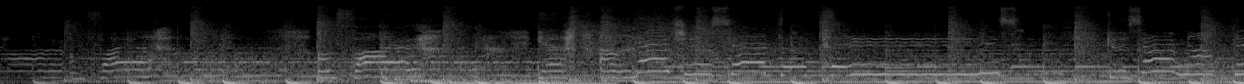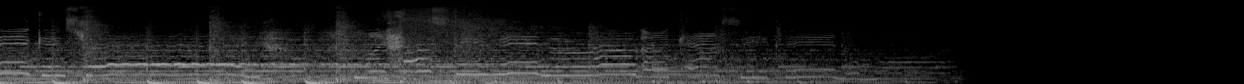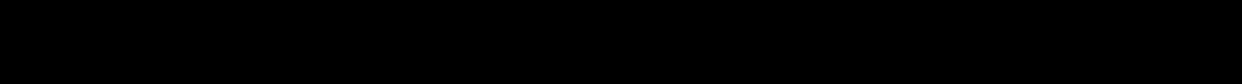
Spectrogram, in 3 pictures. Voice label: dia dos pais namorado feminina

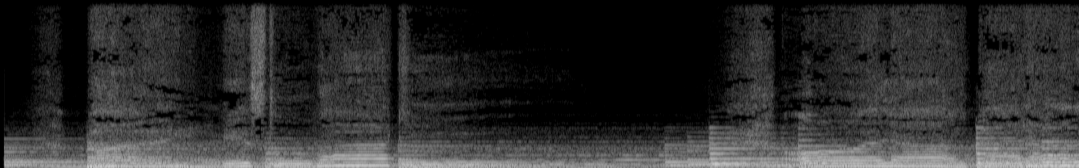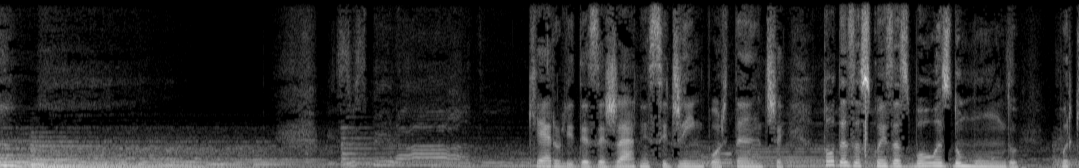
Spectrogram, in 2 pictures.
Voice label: dia dos pais feminina gospel; evangelica

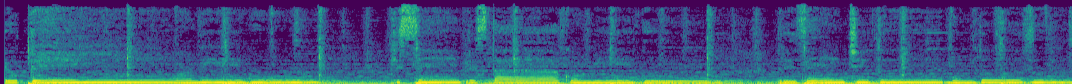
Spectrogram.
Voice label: voz infantil pai masc, Aniversário Voz Infantil – Pai – Voz Masculina; Telemensagens

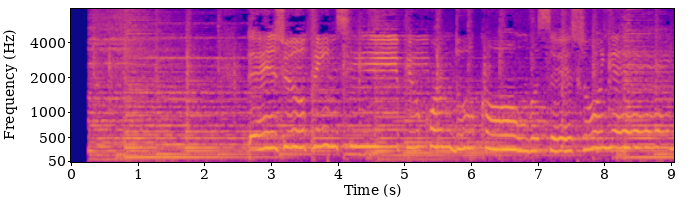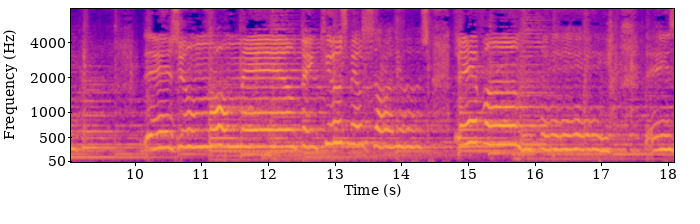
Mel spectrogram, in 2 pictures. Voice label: romati masc gospel

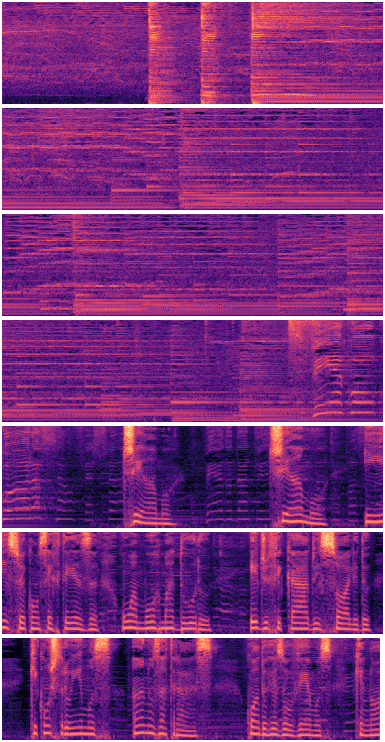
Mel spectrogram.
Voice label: Dia dos Namorados para Marido, Voz Feminina

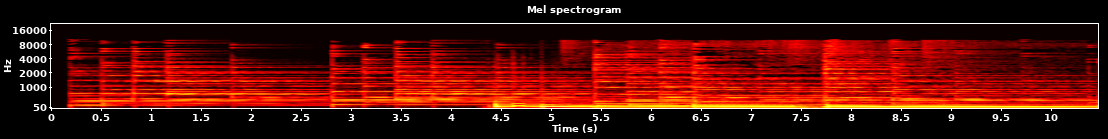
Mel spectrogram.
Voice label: amigo gospel, Aniversário de Amigo Gospel – Voz Feminina; Telemensagens para todas as ocasiões

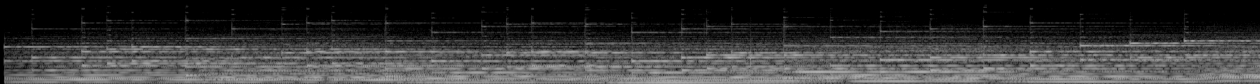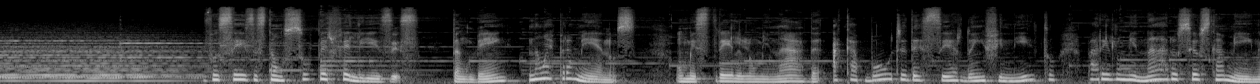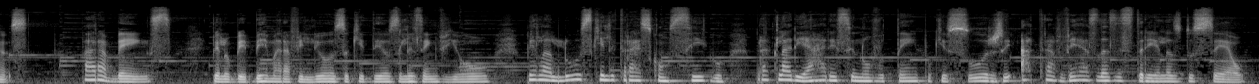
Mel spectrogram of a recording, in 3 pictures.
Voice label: maternidade fem, Telemensagem de Maternidade, Voz Feminina

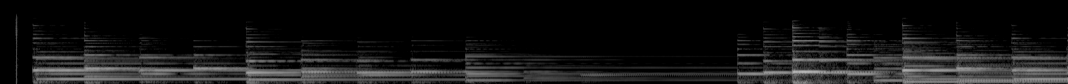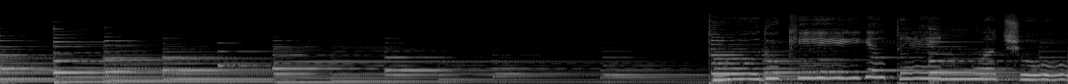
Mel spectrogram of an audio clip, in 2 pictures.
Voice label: neutra gospel, Aniversário Pessoa Especial Gospel – Voz Feminina

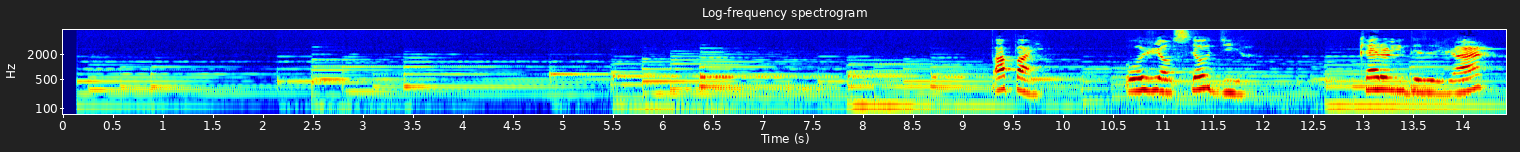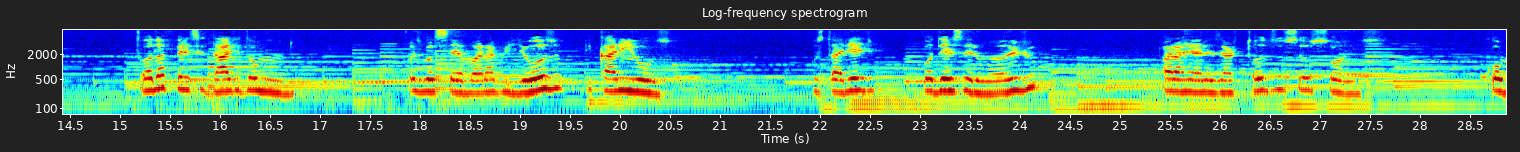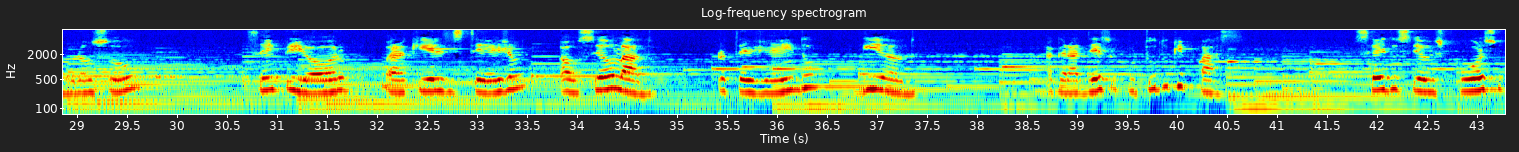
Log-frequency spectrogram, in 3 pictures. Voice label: masc infantil, voz infantil masculina; Dia dos Pais

